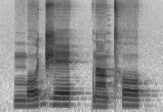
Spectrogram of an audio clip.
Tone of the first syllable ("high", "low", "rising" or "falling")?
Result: rising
